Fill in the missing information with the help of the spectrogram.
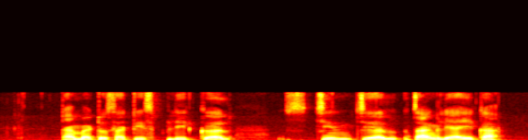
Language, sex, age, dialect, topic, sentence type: Marathi, male, <18, Standard Marathi, agriculture, question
